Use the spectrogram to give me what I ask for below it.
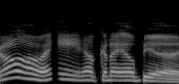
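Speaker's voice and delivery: butter up a customer walking into your shop; fake friendly shopkeeper. Podcaster imitating Watto greeting customers, fake friendly. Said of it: "he's like".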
